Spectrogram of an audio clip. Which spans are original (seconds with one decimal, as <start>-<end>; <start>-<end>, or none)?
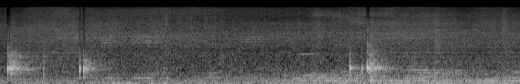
0.8-3.9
